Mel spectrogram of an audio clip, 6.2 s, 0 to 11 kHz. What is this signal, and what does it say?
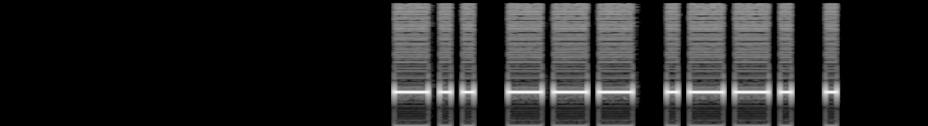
Morse code, heard as a keyed tone, about 16 wpm, 800 Hz. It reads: DOPE
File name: Alphabetical / Alphabetical mp3s / Ds @15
